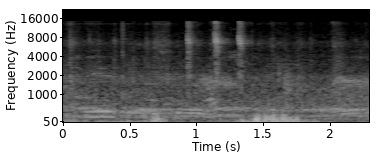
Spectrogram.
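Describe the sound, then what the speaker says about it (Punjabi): A racing pigeon lands during a pigeon-flying competition and coos in a few soft, low throaty bursts, faint and close, amid quiet background voices. "9:39 ਦੇ ਆ ਕਬੂਤਰ ਆ ਕੇ ਬੈਠਾ"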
